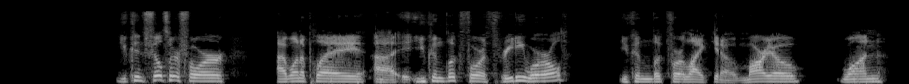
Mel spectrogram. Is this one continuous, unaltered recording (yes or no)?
yes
